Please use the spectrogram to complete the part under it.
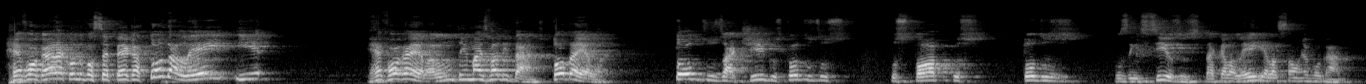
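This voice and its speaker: A high-pitched man preaching with a Brazilian Portuguese accent, pressing his points with emphatic, rising force. His voice rings through an echoey church hall. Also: animated, normal speed. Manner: emphatic, building to forceful peaks while arguing. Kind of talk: sermon.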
